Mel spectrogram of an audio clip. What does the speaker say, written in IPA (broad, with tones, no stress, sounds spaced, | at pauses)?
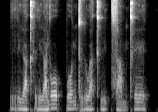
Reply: r i˨˩ a̯ kʰ r i˩˦ a̯ j oː˥˩ k̚ p o˦˥ n t r u˨˩ a̯ kʰ i˨˩ t̚ s a˨˩ m kʰ e˥˩ k̚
